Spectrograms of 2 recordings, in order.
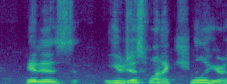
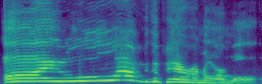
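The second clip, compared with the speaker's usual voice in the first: high, slow, gushing client voice; 12 semitones higher, 4 dB louder, much slower than usual. Retold or imitated. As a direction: draw it out in a thrilled high voice. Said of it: "And then she goes".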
